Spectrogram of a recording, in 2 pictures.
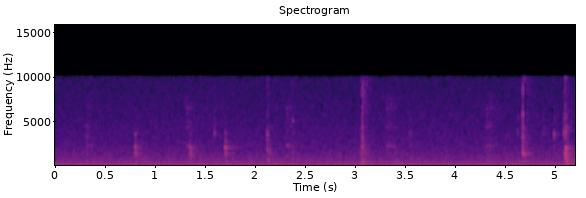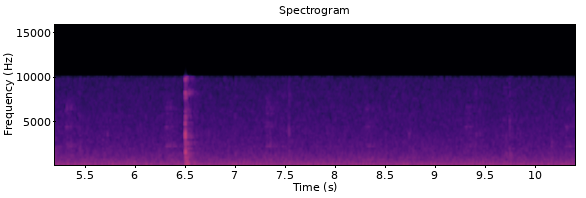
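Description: Metal lock pick clicking against the pins of a Corbin small-format interchangeable core during single-pin picking: a handful of light, irregular ticks, the sharpest about six and a half seconds in, over a steady low hum.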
